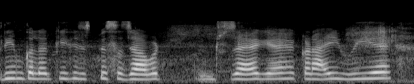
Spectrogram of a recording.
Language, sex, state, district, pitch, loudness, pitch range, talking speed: Hindi, female, Uttar Pradesh, Lalitpur, 255 Hz, -18 LUFS, 245-270 Hz, 175 wpm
